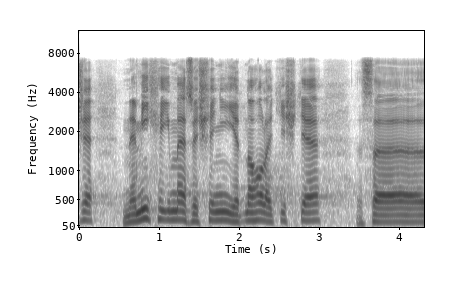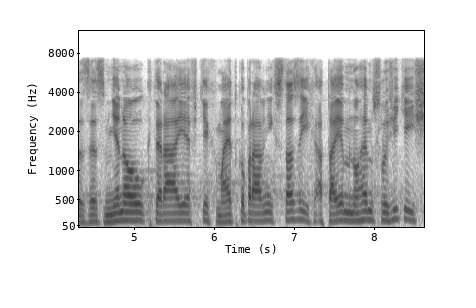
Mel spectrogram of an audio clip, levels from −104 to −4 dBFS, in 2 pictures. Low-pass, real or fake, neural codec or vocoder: 7.2 kHz; real; none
